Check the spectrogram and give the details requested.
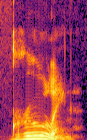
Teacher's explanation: the light L, you don't expand at the bottom of the tongue. You don't raise the back of the tongue. You just make it straight. The tip of the tongue is in the same position.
